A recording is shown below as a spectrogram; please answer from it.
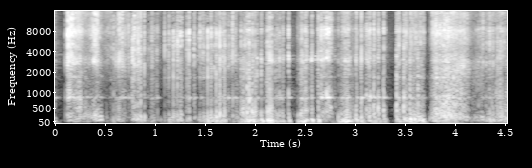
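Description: A white, ribbed, hollow corrugated plastic tube is held in both hands while fingers scratch and bend its ridged surface. The result is a dense, rapid, crackling scrape with a deep, rumbling low end and a bright, airy hiss, coming in bursts separated by brief pauses.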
